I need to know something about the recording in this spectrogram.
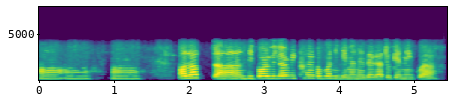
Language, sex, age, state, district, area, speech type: Assamese, female, 18-30, Assam, Morigaon, rural, conversation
